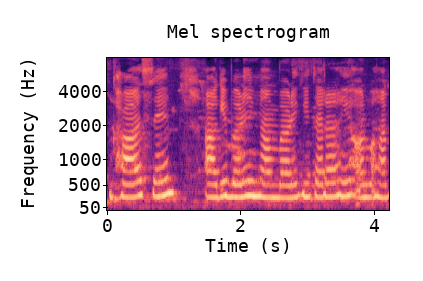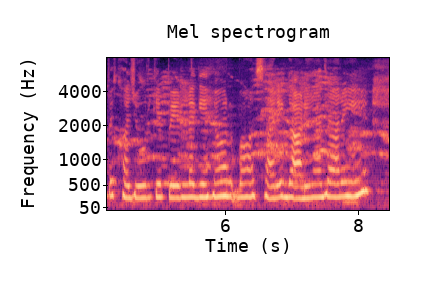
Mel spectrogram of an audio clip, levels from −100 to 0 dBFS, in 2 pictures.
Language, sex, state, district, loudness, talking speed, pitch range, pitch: Hindi, female, Uttar Pradesh, Lucknow, -12 LUFS, 165 wpm, 255-285 Hz, 265 Hz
